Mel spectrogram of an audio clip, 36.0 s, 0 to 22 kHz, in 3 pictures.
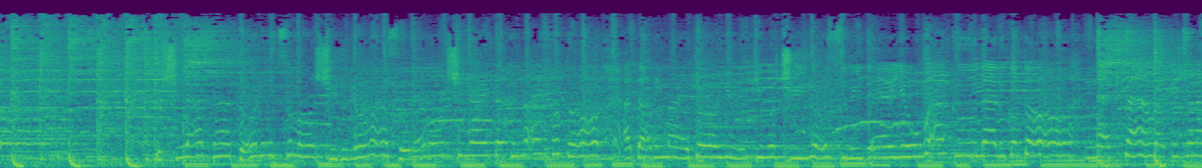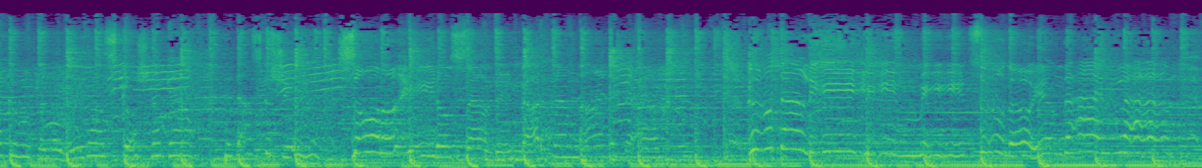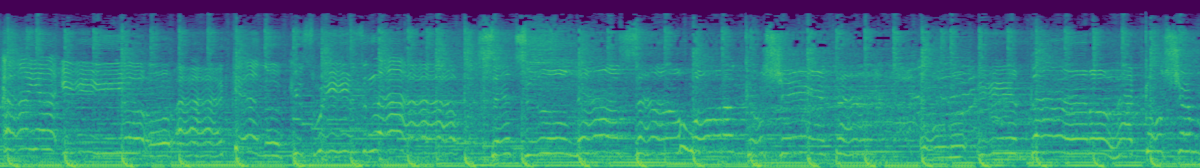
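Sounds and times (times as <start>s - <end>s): women singing into microphones: 0.0s - 0.9s, 1.6s - 36.0s
pop band with drums and bass: 0.0s - 36.0s.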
